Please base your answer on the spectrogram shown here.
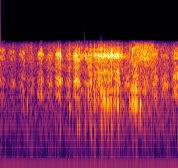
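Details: Pet bulldogs Emma and Bibi, two females kept at home, making a brief snorting, snuffling whine with raspy grunts that swells over about two seconds, over a faint indoor background hiss.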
